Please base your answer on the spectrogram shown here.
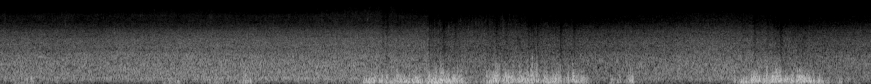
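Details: Only gusting wind and rolling surf on an open shore, swelling in waves of rumble without any bird call.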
